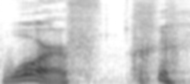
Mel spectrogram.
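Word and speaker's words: Worf: Wararf, one syllable, has an R up until this point.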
